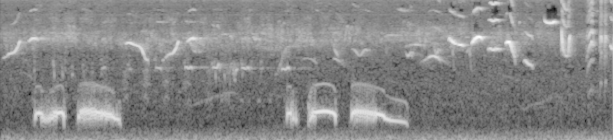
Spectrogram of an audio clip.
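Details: Spotted dove used as a ground decoy, calling in a hunt: hoarse, slightly descending coos in a short pair, then a triple about two seconds later. High chirping from small birds and a steady low rumble continue underneath.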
